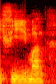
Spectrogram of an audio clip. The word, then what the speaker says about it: freeman: And when I say freeman, you hear I'm not pronouncing the D at the end like freed.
